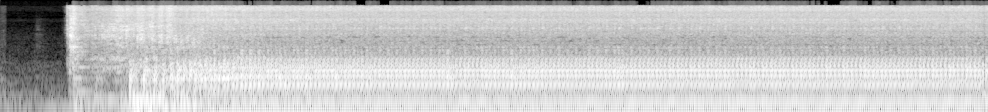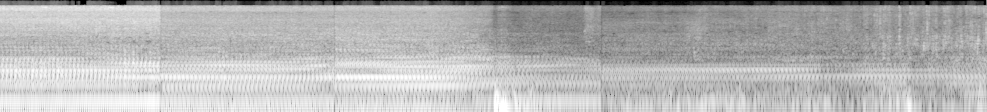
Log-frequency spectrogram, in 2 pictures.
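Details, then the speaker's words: Marine diesel generator (Frankengenset) for the Tiara boat, fuel and coolant bled, makeshift muffler: cranks and catches, then steady even run with constant pitch, no knocks or hunting; normal running. "oh we're pumping good now let's load this thing up"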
